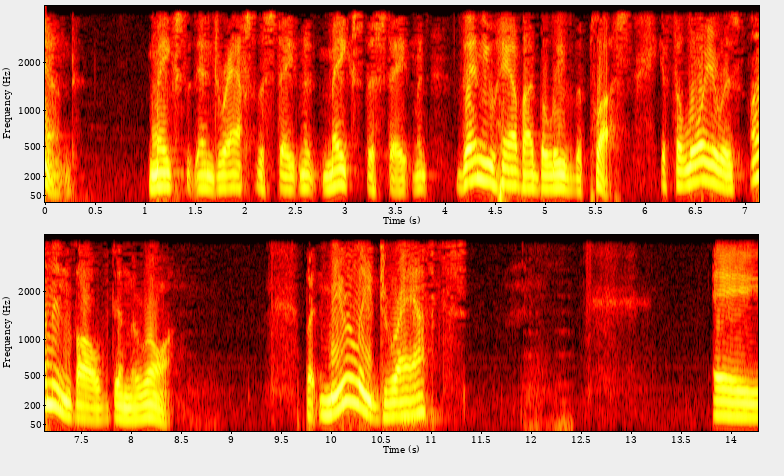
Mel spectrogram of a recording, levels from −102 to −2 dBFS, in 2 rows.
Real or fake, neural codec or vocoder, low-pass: real; none; 3.6 kHz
